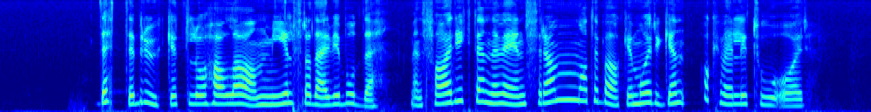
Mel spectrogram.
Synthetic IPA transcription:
d̪ɛt̪əbɾʉːkət̪ʰl̩oːhɑʋlɑnmiːlfɾɑːd̪æːɾʋiːbʊd̪ə | mɛnfɑːɾjɪkd̪ɛnəʋeɪənfɾɑmoːt̪ʰəbɑːkəmɔɾɡənʔoːkʰʋɛliːt̪ʰuːʔoːɾ

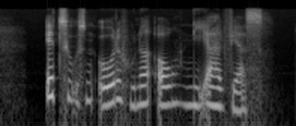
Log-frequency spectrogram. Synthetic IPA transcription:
e̝d̥̚t͡sʰṵːsn̩ɔ̽ːɾəhunɐð̞̩ˠɒʊnḭːʔɒhælfjæɐs

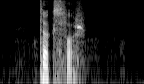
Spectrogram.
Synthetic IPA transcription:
t̪ʰœksfɔ̰ʂ

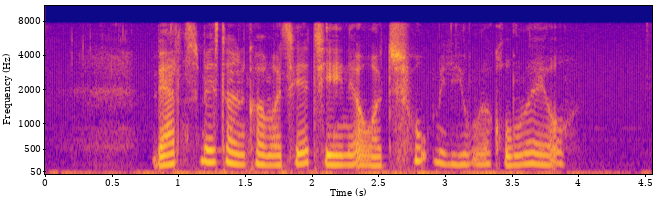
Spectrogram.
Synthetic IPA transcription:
ʋæɐd̥n̩sme̝sd̥ɐːnkʰɒ̽m̰ɐt͡sʰe̝læt͡ɕʰjeːnəɒʊɐt͡sʰo̝̰ːmilio̝̰ːnɐkʰʁo̝ːnɐiɒ̰ː

